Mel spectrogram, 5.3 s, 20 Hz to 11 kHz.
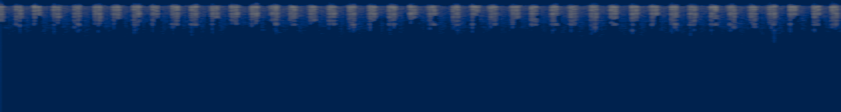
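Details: Singing 등줄어리쌕쌔기, a Korean katydid, recorded for the National Institute of Biological Resources in 2020: thin, metallic pulses repeating quickly and regularly, like a fine ticking buzz, in otherwise quiet surroundings.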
